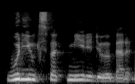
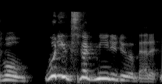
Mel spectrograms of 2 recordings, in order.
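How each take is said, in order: First: Her own retold yell at the doctor, louder and fast. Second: Imitating the doctor's yell, louder and fast; retold yell. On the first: Sick patient yells back at the ER doctor, loud and fast. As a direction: throw his words back at him, cornered. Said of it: "And I yelled it at him". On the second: ER doctor yells at his sick patient, loud and fast. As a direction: snap it back like a fed-up doctor. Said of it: "And he yelled this at me".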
